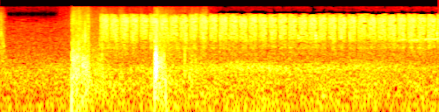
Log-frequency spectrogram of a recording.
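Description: Lawn sprinklers hiss as they spray water in quick, even pulses.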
